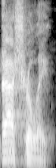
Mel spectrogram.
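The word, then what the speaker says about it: Vasarhelyi: How do I pronounce her last name? Because I was butchering. Vasherly.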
